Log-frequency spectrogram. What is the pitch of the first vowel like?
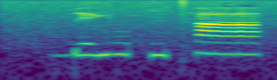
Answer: low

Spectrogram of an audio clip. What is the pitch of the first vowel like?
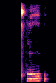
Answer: falling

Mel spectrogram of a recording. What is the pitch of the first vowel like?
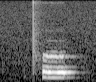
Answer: low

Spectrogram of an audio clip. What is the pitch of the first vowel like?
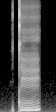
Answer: rising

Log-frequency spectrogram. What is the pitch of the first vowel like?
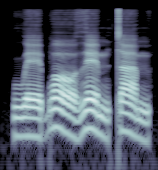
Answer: low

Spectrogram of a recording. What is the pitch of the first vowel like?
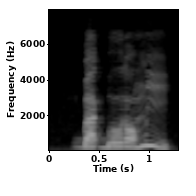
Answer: high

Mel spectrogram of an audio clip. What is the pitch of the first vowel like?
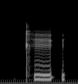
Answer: high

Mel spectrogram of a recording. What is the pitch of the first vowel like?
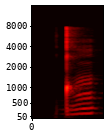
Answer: rising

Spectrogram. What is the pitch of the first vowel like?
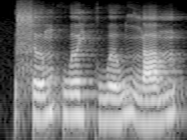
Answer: rising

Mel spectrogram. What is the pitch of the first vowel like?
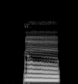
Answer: low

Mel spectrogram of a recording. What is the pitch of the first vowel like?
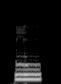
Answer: high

